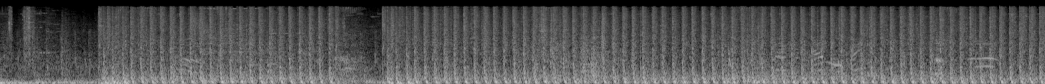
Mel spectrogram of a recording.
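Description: An automatic rifle fires rapid bursts.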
